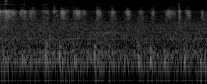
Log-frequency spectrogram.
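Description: Quiet pen or marker writing out quadratic equations, a continuous soft scratching with small rhythmic strokes and taps under a low steady room hum.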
